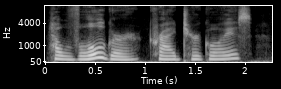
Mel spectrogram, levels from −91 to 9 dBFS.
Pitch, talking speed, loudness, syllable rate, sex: 205 Hz, 105 wpm, -17 LUFS, 3.5 syllables/s, female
